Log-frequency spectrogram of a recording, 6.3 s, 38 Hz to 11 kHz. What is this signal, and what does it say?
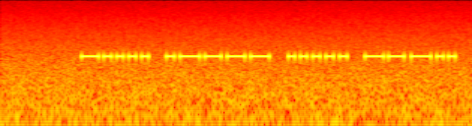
Morse code, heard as a keyed tone, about 14 wpm, 870 Hz. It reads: 6158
